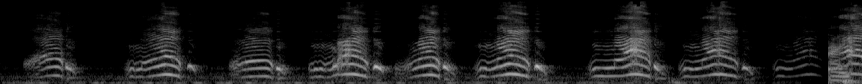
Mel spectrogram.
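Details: Baby left to "cry it out" when ready for a nap after being up a couple of hours; sustained rhythmic infant crying, about eight wailing bursts rising and falling in pitch with short gasps between.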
